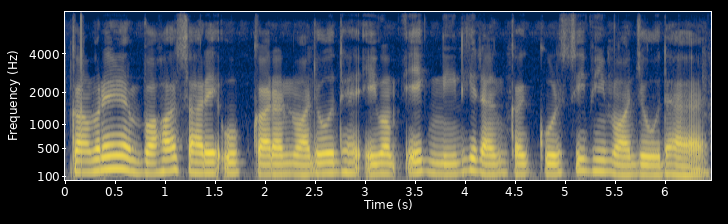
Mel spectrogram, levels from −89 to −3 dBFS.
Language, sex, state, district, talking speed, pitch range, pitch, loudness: Hindi, male, Jharkhand, Garhwa, 150 wpm, 125-150 Hz, 135 Hz, -15 LUFS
